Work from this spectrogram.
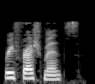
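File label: "refreshments", English, uk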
